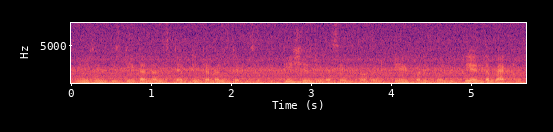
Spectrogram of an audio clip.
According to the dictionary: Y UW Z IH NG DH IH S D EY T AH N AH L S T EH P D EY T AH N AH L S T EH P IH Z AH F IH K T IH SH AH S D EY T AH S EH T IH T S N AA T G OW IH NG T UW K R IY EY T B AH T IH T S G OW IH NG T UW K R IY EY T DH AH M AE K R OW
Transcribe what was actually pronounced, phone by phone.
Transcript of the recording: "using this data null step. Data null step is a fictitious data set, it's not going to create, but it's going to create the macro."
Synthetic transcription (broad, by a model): Y UW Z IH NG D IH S D EY T AH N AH N S T EH P D EY T AH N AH N S T EH P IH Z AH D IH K T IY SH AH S D EY T AH S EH IH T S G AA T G OW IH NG T UW K R IY EY T B AH T IH T S G OW IH NG T UW K R IY EY T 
